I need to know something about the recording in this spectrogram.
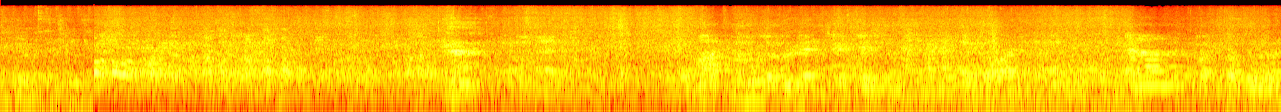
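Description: An elderly man speaks into a microphone over a loudspeaker.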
